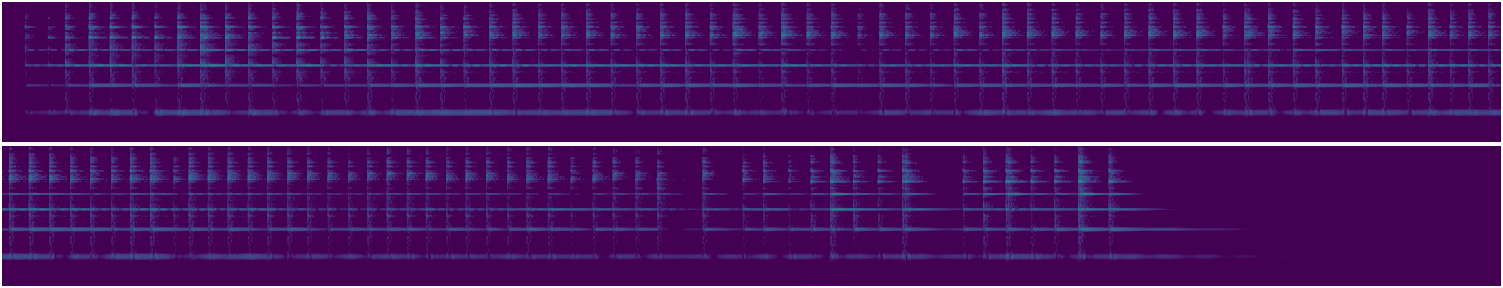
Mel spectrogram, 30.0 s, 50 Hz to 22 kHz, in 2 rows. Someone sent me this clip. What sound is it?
Sound effects > Other
Glass applause 5
FR-AV2, Rode, clinging, applause, Tascam, indoor, wine-glass, individual, single, stemware, person, cling, solo-crowd, glass, NT5, XY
